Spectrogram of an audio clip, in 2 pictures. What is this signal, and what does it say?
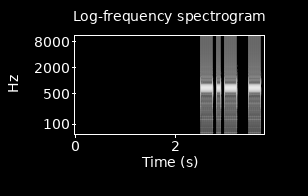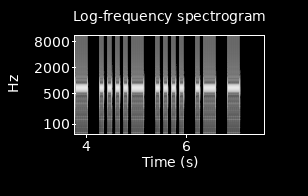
Morse code, heard as a keyed tone, about 16 wpm, 700 Hz. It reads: KM4HAT
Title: USA Call Signs - 6 Characters - Repeated 2x - 15wpm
